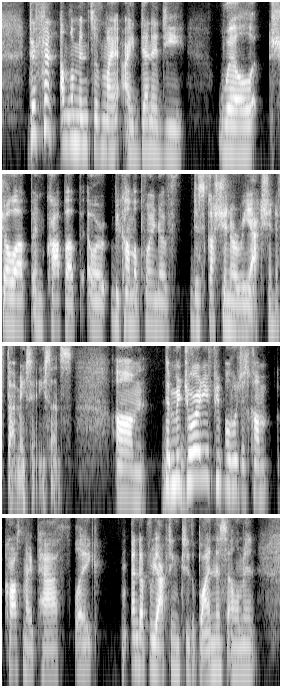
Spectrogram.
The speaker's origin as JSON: {"language": "English", "country": "United States", "said": "I'm like, yeah, I'm an American."}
